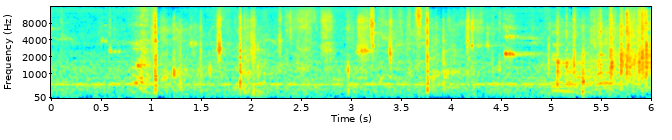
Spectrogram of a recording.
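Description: A tennis ball is struck sharply with a racket several times.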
